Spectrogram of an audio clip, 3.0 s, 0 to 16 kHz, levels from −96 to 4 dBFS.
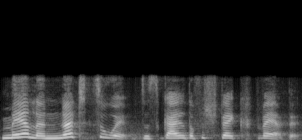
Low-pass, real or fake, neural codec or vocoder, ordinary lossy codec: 7.2 kHz; fake; codec, 16 kHz, 1 kbps, X-Codec, HuBERT features, trained on LibriSpeech; none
